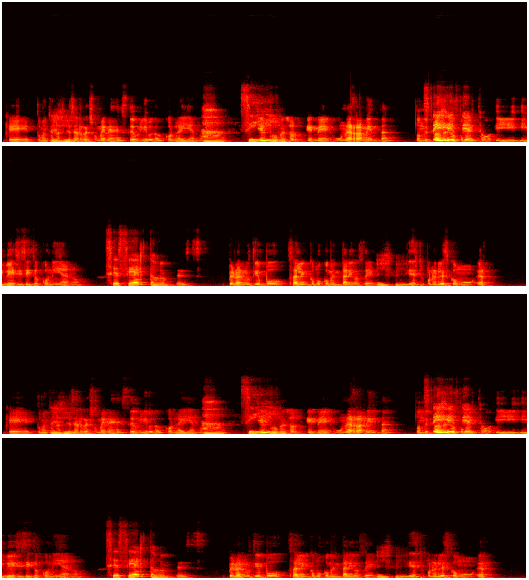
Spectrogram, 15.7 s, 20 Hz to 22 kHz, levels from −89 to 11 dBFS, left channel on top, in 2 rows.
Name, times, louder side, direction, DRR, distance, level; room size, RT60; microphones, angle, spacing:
voice 1, 0.1-3.0 3.8-5.8 6.2-9.1 10.2-10.7 11.3-13.5 14.0-15.1, left 2 dB, 60° left, 6 dB, 1.7 m, -29 dB
voice 2, 0.7-1.1 3.0-4.2 6.5-7.1 9.4-10.4 13.5-14.0, left 1 dB, 20° left, 12 dB, 0.7 m, -22 dB
18.0 x 6.3 x 3.8 m, 0.38 s
head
